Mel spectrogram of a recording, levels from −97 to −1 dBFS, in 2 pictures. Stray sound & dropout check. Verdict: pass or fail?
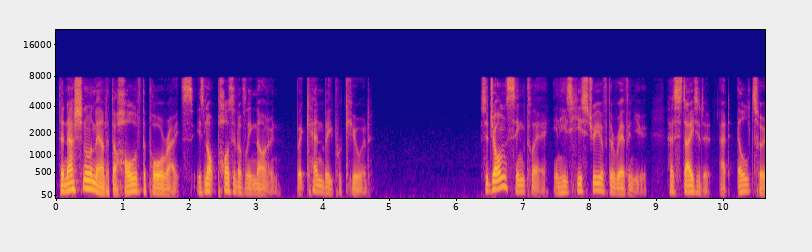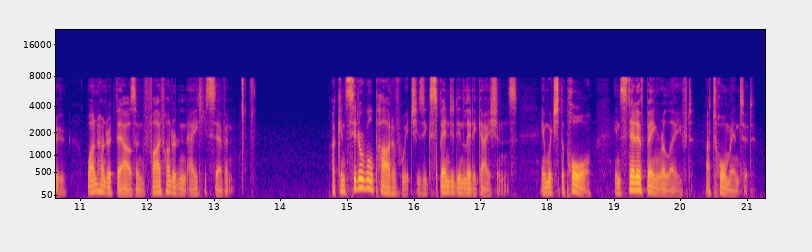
pass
